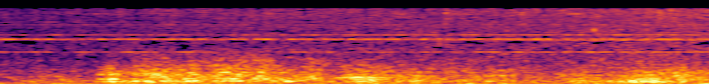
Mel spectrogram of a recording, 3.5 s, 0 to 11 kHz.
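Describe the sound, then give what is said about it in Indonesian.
Steady rain hisses throughout, starting around 2 in the afternoon, while a low, rolling rumble of thunder swells and lingers beneath it, loud, with no voices present. “Setelah banyak gambar yang diambil, sekitar jam 2 siang hujan pun mulai turun.”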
